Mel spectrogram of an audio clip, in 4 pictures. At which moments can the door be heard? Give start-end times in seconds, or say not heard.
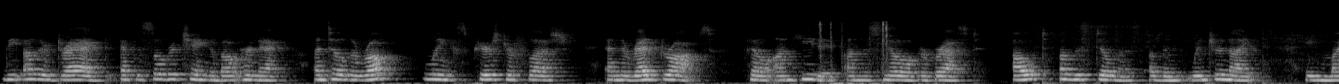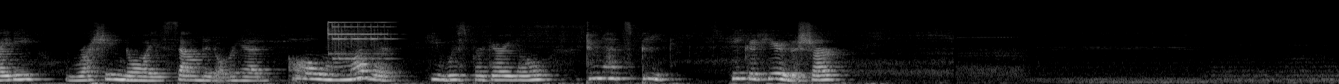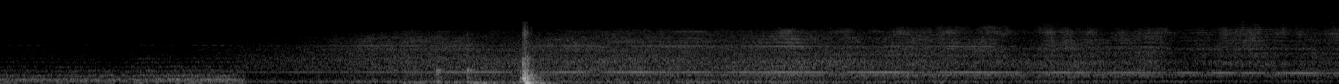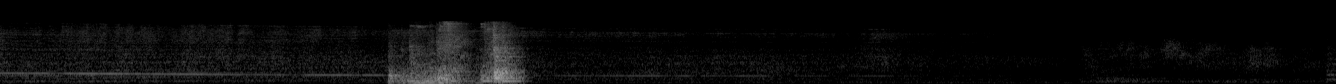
8.2-8.9, 30.8-32.3, 44.0-45.5.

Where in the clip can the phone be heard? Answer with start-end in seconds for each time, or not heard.
16.6-17.4.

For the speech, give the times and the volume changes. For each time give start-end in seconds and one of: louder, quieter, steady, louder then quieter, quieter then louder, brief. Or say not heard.
0.0-22.1 steady.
